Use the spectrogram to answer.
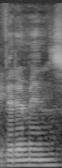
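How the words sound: It is said with a British pronunciation. The speaker calls it wrong. "they say vitamins"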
